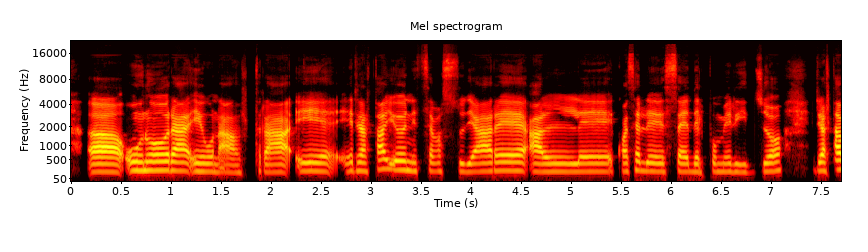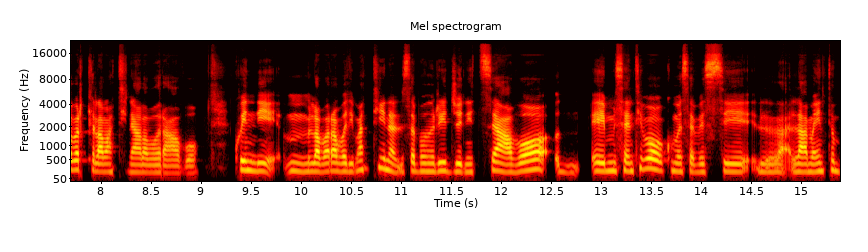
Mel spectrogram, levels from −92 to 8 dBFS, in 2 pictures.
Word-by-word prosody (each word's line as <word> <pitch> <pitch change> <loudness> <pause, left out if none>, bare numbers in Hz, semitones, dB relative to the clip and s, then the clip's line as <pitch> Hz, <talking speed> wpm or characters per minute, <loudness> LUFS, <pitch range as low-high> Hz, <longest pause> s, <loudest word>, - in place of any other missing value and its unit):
uhm, 190 -1 +8
un'ora 220 -1 +4
e 200 - -1
un'altra, 185 -1 0
e 205 -1 -2
in 210 - -4
realtà 210 +3 +1
io 230 -2 0
iniziavo 205 -2 -5
a - - -14
studiare 205 +2 +1
alle 195 0 0
quasi 200 +2 -3
alle 205 -3 -2
6 195 0 -2
del 190 -1 -6
pomeriggio, 195 -1 -6
in 215 - -1 0.3
realtà 215 +3 +4
perché 235 -1 -1
la 195 - +4
mattina 190 -1 -3
lavoravo. 165 -2 -4 0.3
Quindi, 215 -3 0
mhmm, 200 -1 -9
lavoravo 200 +1 +2
di 195 - -7
mattina, 250 +1 -3
il - - -8
s 215 - -3
pomeriggio 200 0 -3
iniziavo, 195 +3 +3 0.2
uhm, 170 -3 -14
e 205 0 +1
mi 210 +1 -6
sentivo 235 +4 0
come 205 -2 -7
se 195 - -4
avessi 190 +1 -3
la 95 0 -6
la 190 -1 +2
mente 200 +4 -5
un 210 - -10
200 Hz, 170 wpm, -23 LUFS, 190-210 Hz, 0.3 s, uhm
